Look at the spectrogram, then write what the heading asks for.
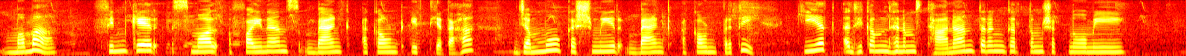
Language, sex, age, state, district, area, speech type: Sanskrit, female, 18-30, Karnataka, Bangalore Rural, rural, read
